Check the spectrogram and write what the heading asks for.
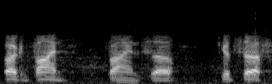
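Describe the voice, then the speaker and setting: A man chatting casually and swearing, heard as a thin, bassless phone-like voice through his car's Bluetooth. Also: steady tone, slow pace. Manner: laid-back, swearing, laughs along. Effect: thin, bassless phone-like sound over car Bluetooth. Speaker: podcast co-host calling in. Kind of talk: casual chat. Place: in his car. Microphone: car Bluetooth hands-free.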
